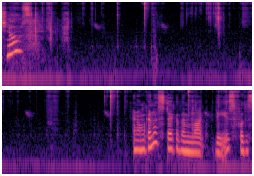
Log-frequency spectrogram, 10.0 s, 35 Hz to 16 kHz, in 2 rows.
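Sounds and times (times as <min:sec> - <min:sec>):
hands handling paper rustling: 0:00.0 - 0:02.2.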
